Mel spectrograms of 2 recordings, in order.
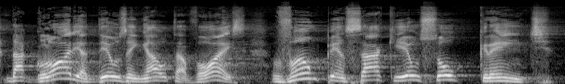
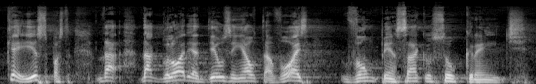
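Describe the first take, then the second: First: Slow, dragging mock of a shy churchgoer; embarrassed believer, drawn out. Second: A hint of a timid churchgoer, a bit hushed; mock the shy member afraid to praise; embarrassed believer. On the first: Pastor mocking ashamed believers, slow and drawn out. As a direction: stretch every word like a reluctant member. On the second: Pastor mocking ashamed believers, lightly hushed. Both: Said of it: "Ah, nós temos vergonha".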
